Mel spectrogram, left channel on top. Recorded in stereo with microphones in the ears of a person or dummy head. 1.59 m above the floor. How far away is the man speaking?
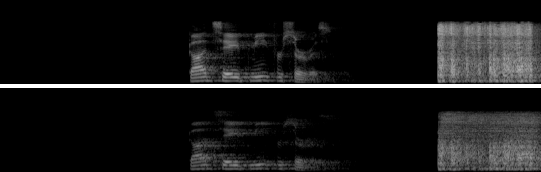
About 0.5 m.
